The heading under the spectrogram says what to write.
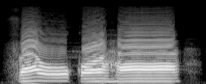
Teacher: Fau, di sini ada bacaan lin, yaitu adanya fathah bertemu dengan huruf waw, maka dia dibaca dengan lembut.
